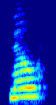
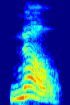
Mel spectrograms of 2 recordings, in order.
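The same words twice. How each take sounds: First: It is said in a small, meek, girlish voice. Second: It is said in a loud, forceful, roaring voice. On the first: The speaker lacks authority. The speaker calls it wrong. "a little girl saying no" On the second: The speaker means it with authority. The speaker calls it right. "came out of me like a roar"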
